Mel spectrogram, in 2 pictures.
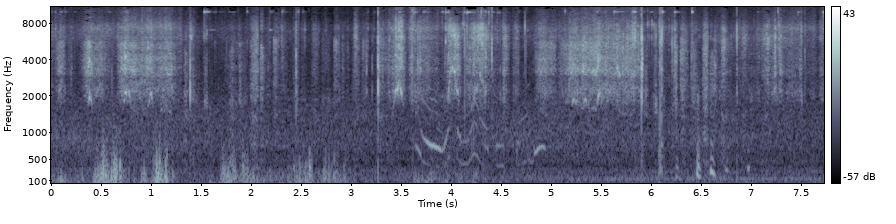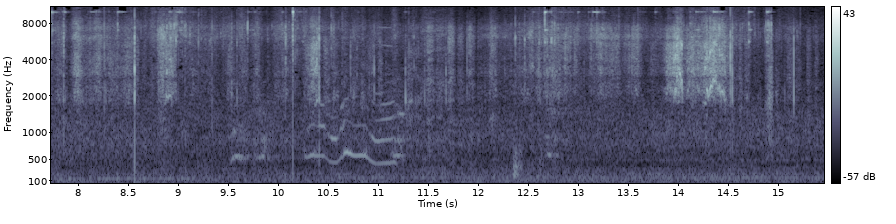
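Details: Dolly, a Jack Russell Terrier, playing with a Babble Ball toy: rapid breathy panting throughout, with short high rising-and-falling whines near the middle and again later, plus scattered clicks and knocks.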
